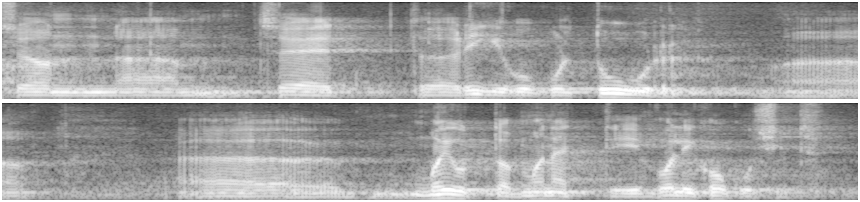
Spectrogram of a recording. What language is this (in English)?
Estonian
